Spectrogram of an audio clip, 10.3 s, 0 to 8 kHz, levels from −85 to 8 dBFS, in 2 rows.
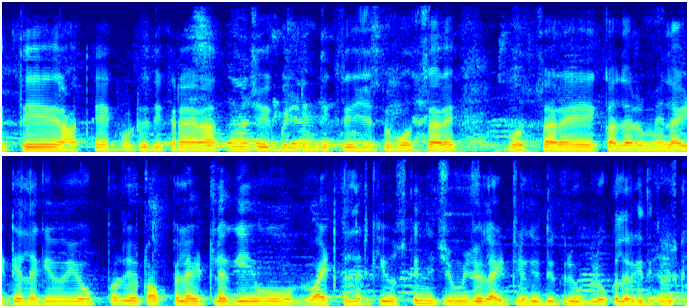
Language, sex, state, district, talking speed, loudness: Maithili, male, Bihar, Araria, 300 wpm, -20 LUFS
